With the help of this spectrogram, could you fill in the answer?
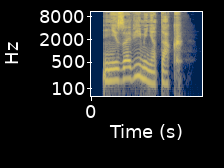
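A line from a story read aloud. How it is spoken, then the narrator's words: Growling. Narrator (Russian): прорычала я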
